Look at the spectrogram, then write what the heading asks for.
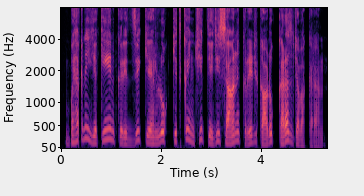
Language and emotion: Kashmiri, surprised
